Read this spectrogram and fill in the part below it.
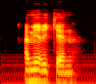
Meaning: feminine plural of américain
- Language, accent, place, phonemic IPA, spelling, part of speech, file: French, France, Lyon, /a.me.ʁi.kɛn/, américaines, adjective, LL-Q150 (fra)-américaines.wav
